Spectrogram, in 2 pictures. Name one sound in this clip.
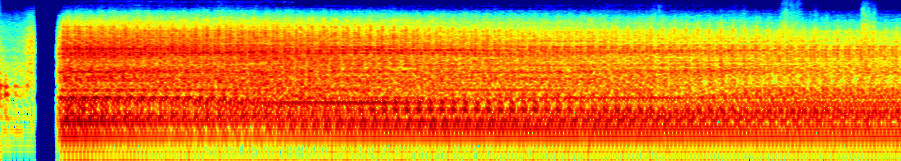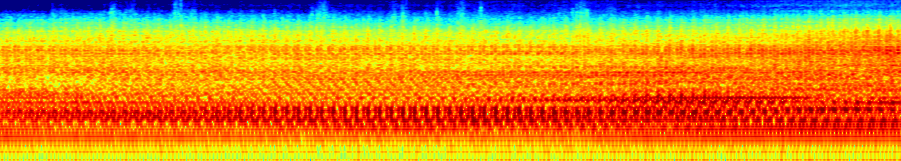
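A tractor engine runs with a steady, throbbing rumble close by.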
